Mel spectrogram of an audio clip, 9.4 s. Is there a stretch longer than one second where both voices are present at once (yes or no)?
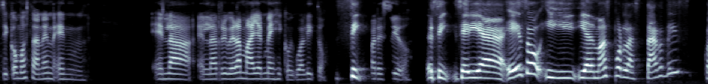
no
